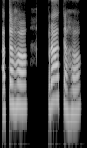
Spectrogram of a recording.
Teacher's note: विसर्ग का उच्चारण आधे है के समान होता है।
